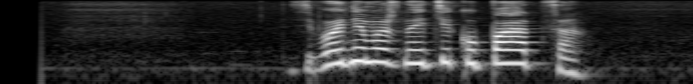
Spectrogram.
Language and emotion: Russian, positive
